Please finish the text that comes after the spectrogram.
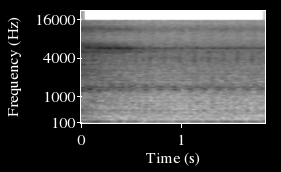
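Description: A Suzuki Futura car engine idling at around 700 to 750 RPM after an idle fix, with a steady, even hum and faint tonal whine, close and constant throughout, no talk.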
